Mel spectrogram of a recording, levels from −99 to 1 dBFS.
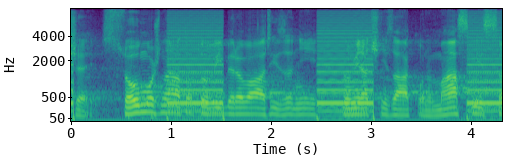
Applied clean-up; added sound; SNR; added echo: none; Alarm; 3 dB; none.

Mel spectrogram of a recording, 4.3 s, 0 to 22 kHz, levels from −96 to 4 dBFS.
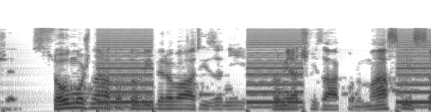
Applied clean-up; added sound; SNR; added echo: classical method spectral subtraction.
